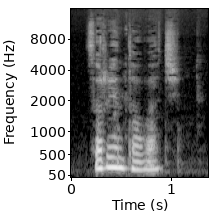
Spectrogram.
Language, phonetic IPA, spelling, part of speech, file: Polish, [ˌzɔrʲjɛ̃nˈtɔvat͡ɕ], zorientować, verb, LL-Q809 (pol)-zorientować.wav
